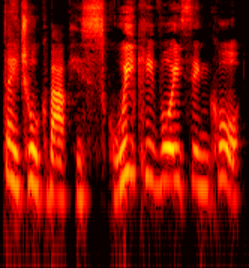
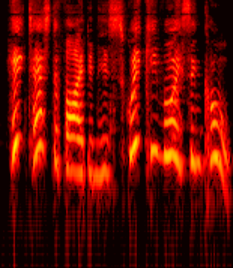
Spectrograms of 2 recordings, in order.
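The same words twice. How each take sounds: First: Said in the usual way. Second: Much higher, squeaky mocking quote; mocking squeaky courtroom voice. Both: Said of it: "I don't know why I did the squeaky voice".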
